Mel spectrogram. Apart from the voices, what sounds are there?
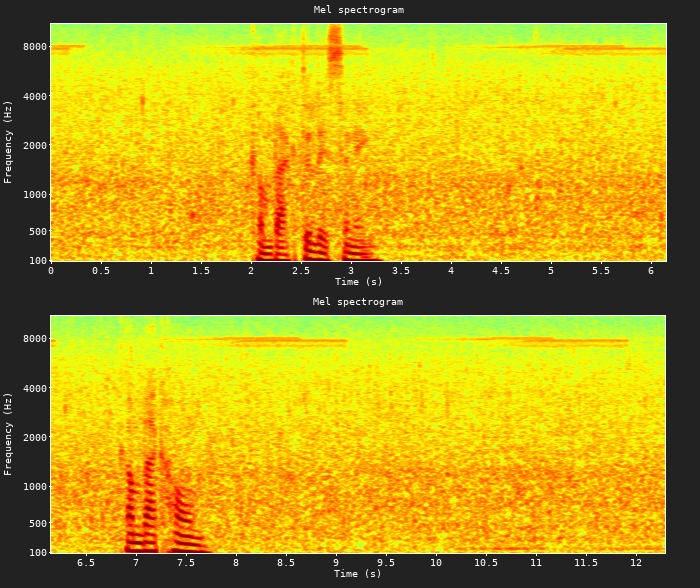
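flowing river water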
